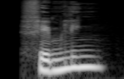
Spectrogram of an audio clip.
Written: femling

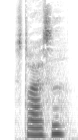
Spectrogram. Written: stresset

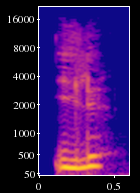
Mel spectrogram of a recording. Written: ilde

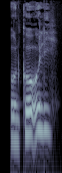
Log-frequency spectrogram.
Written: undgåelig

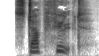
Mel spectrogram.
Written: stopfyldt

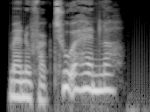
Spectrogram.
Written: manufakturhandler

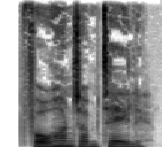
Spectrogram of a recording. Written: forhåndsomtale

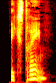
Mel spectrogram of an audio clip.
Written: ekstrem

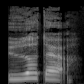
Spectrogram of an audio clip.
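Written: YDERDØR

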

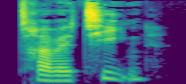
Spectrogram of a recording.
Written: travertin

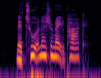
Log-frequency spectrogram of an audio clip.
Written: naturnationalpark

